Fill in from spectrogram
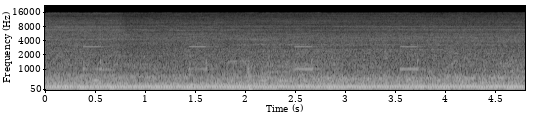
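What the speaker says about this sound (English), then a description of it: "5 beeps and we're ready to go" A Solea dental laser's steady electronic tone repeats five times at even intervals, faint over a constant low machine hum, with no one speaking.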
